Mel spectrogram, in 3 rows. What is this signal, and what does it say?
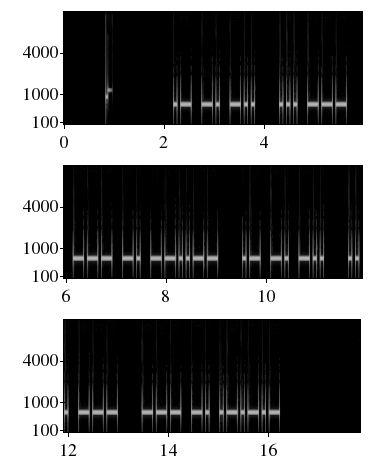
Morse code, heard as a keyed tone, about 17 wpm, 700 Hz. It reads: AND SO ON, AND SO ON.
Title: Sentences from Top 100 Words 17wpm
